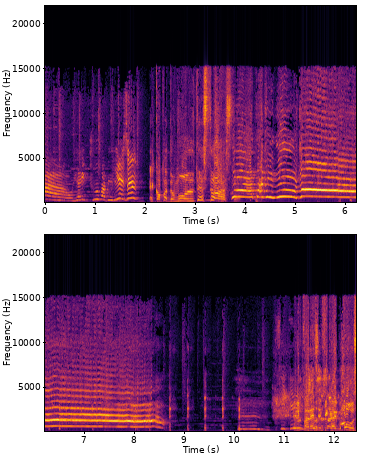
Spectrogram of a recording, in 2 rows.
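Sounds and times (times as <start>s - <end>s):
speech: 0.8s - 4.4s, 11.6s - 12.4s
man screaming excitedly imitating a cartoonish character's yell: 3.3s - 8.7s
breathy panting or laughter: 8.7s - 11.4s.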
